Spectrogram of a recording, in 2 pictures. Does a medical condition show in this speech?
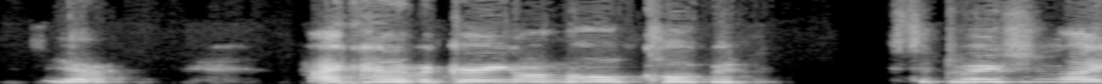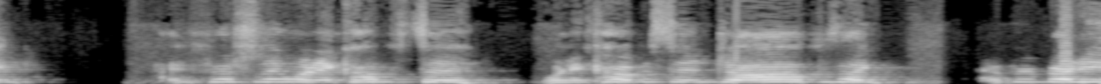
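Yes: cerebral palsy, spastic, mild.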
